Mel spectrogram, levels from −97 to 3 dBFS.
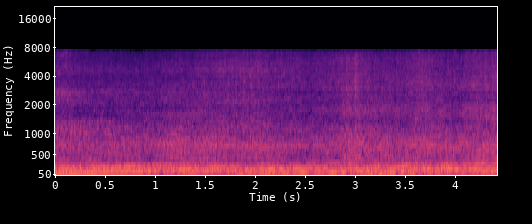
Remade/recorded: recorded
